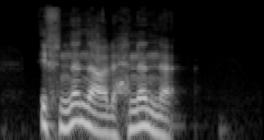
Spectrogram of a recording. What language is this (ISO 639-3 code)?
kab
